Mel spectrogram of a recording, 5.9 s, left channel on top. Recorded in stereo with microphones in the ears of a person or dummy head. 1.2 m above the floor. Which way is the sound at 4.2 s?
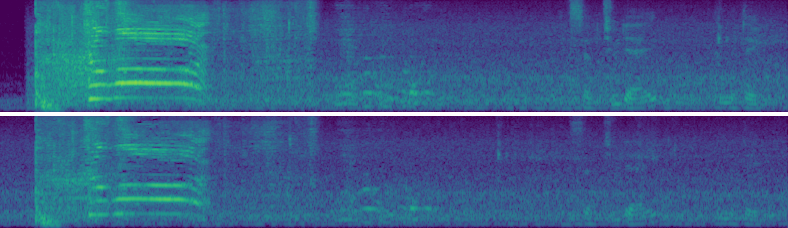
45° left (ahead or behind).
